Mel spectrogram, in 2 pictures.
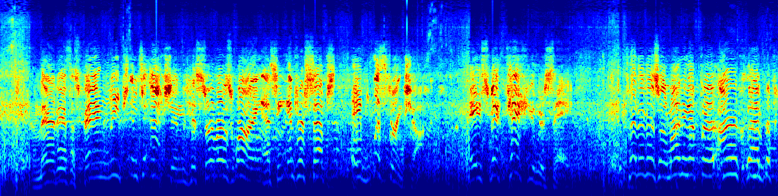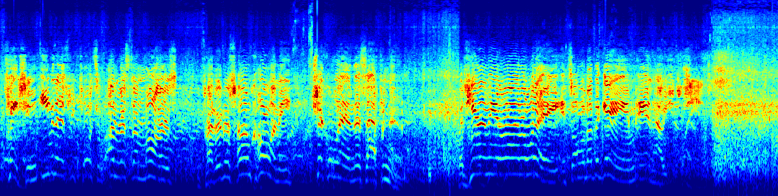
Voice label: Transmission Echoes

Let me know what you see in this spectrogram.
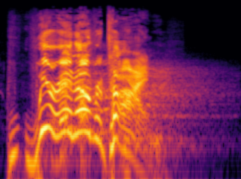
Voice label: Announcer Overtime Starts

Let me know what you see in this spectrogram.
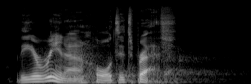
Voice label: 10 Seconds To Game Start, Announcer

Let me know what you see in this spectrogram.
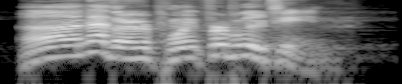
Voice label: Point Blue, Announcer

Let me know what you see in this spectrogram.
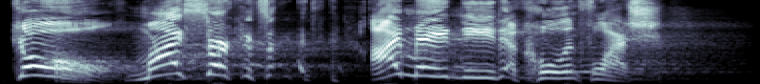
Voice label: Goal Scored, Announcer

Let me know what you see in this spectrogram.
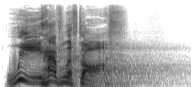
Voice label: Game Start, Announcer

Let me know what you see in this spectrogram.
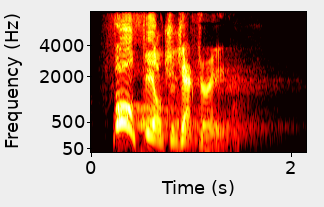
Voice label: Announcer Long Hit To Other Side

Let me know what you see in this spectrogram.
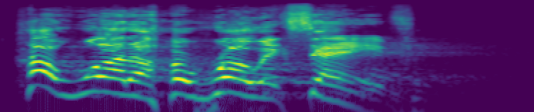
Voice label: Announcer Goalie Save

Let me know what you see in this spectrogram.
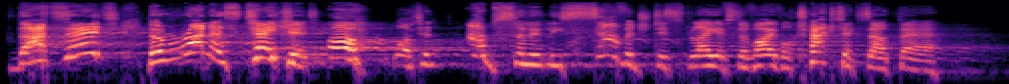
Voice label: Runners Win, Announcer; Flux; Scraprun

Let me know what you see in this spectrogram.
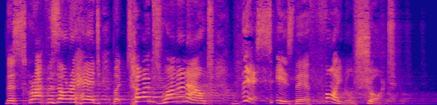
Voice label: Scrappers Lead, Announcer; Flux; Scraprun

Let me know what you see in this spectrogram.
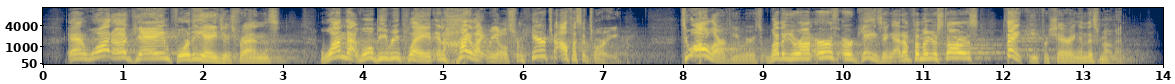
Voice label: Announcer Game Ends

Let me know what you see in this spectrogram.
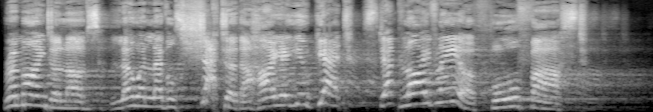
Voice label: Scrap Run General Reminder, Announcer; Flux

